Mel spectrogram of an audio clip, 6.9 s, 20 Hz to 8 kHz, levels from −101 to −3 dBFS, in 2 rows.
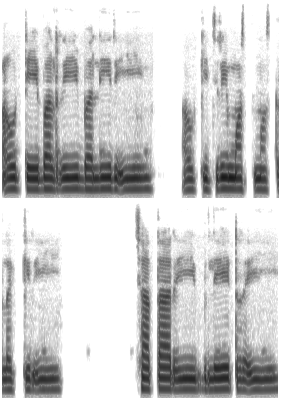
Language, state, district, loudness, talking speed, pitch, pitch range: Kurukh, Chhattisgarh, Jashpur, -24 LUFS, 130 wpm, 160 Hz, 155-165 Hz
